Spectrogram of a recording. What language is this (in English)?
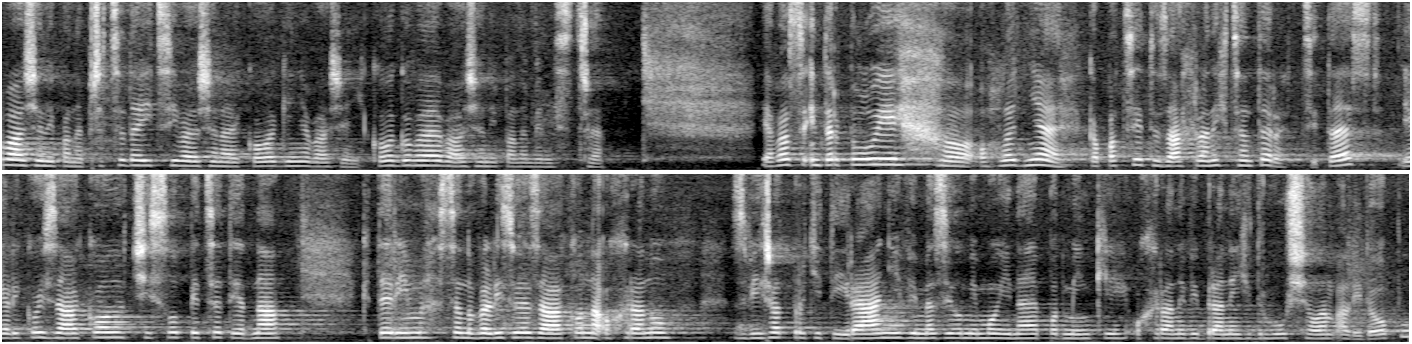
Czech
